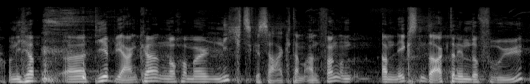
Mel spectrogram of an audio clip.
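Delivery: usual speaking voice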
